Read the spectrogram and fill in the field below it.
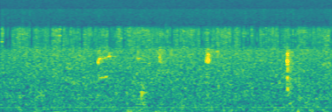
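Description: A tiny kitten mews faintly.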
